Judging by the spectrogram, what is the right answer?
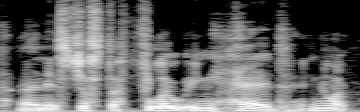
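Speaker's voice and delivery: ordinary delivery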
